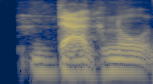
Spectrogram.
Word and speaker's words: Daigneault: Mark Daigneault. Daigneault, that's it.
